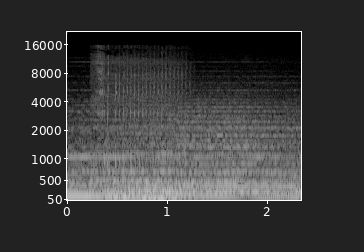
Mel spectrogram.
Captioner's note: snoring; suspenseful music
